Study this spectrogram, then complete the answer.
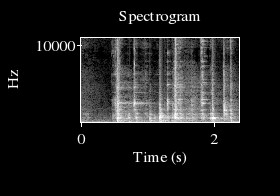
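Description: Hand ratchet tightening lower control arm bolts during a Ford Mustang SN95 Coyote engine swap, a close series of sharp metallic clicks in uneven bursts with no talk.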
